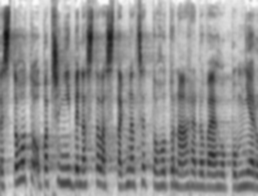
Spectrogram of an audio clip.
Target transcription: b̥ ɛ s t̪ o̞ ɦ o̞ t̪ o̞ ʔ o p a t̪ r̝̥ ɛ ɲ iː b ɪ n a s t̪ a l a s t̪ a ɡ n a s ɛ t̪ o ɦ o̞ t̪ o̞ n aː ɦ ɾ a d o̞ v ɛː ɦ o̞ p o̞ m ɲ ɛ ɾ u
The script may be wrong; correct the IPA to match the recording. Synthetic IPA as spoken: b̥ ɛ s t̪ o̞ ɦ o̞ t̪ o̞ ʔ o p a t̪ r̝̥ ɛ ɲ iː b ɪ n a s t̪ a l a s t̪ a ɡ n a t͡s ɛ t̪ o ɦ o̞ t̪ o̞ n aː ɦ ɾ a d o̞ v ɛː ɦ o̞ p o̞ m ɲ ɛ ɾ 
